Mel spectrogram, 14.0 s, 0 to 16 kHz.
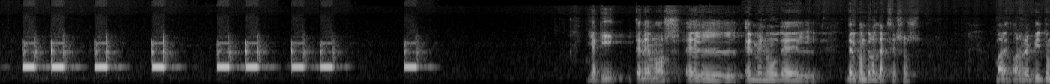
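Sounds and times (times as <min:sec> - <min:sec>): short keypad beeps: 0:00.3 - 0:04.7, 0:05.4 - 0:05.9.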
